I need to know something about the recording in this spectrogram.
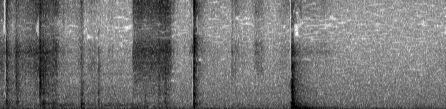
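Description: Faint rustling and crinkling of a thin clear plastic card sleeve as a trading card is slid out of it, with a sharp tick about a second in and a single tap about one and a half seconds in.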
